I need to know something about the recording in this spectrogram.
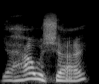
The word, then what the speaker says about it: Yahawashi: We know that Joshua or YAHAWASHI or Yeshua, we say YAHAWASHI. We believe that's the correct way of pronouncing it, is broken down into Yah, the prefix Yah for he, and YAHAWASHI just means deliverer.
